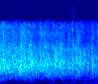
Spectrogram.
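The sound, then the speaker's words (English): Audience applause for a gentleman from the crowd, a thick and even patter of many hands clapping together, steady in loudness across the whole stretch and fading just slightly near the end. “And we should all applaud the gentleman.”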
